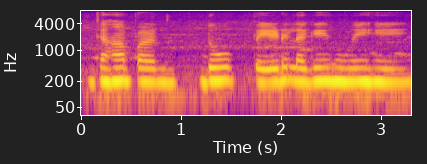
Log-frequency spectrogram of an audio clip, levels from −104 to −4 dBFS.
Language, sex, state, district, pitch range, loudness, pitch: Hindi, female, Madhya Pradesh, Bhopal, 190-200 Hz, -14 LUFS, 195 Hz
